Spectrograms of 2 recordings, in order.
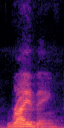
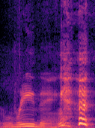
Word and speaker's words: writhing: that word right and it was writhing and I always pronounced it reading that's how I was taught and then similar I always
